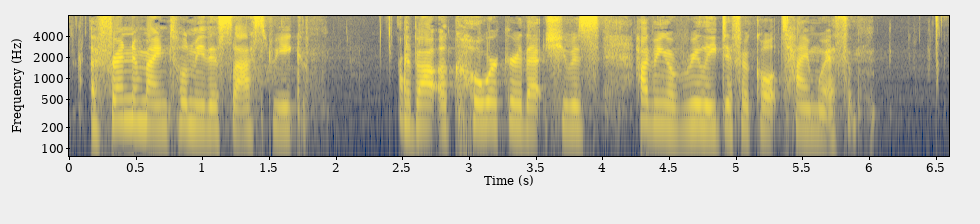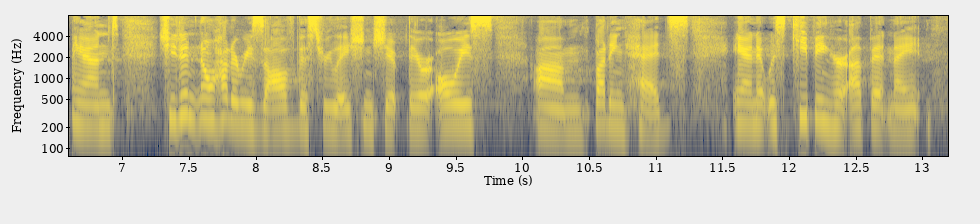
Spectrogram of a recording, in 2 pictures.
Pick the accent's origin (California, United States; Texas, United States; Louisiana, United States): Louisiana, United States; moved away as an adult; now in Minnesota, United States; I was from Louisiana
